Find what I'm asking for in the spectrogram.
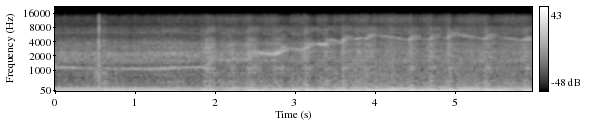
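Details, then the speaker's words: Nissan TD27 diesel fitted with a Z18 turbo, in service for several years: under a low diesel rumble, a clean whistle climbs steeply in pitch with revs and holds high. Healthy turbo spool. "คันนี้รถที่บ้านครับเป็นเครื่อง TD27เครื่อง27แล้วก็ใส่เทอร์โบของ Z18 เหมือนกันนะครับติดมาหลายปีแล้วก็ยังใช้งานได้ดี"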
